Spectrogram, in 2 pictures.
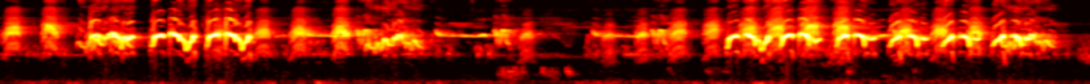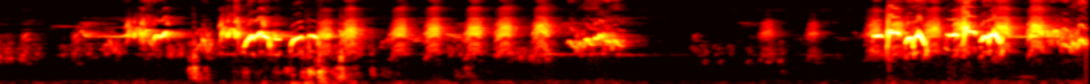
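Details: Sooty-headed bulbuls duelling, their song used to lure birds for trapping: bursts of rapid, bubbling chirps and warbled phrases lasting one to two seconds, separated by short silences.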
